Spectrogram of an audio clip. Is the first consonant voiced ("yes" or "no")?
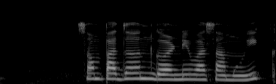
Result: no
